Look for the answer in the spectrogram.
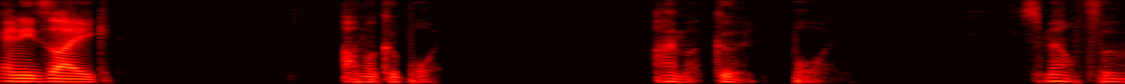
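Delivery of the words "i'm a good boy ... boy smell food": soft, narrated audiobook-style dog character voice. Recalling an audiobook narrator voicing a dog's thoughts, in a dog voice. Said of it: "does dog voice for this dialogue".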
